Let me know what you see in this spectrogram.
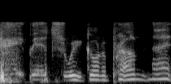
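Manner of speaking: voice tipping accidentally into cartoon character voice. Acting out the caller's line from the movie, sounding like Cartman. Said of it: "I sound like Cartman".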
